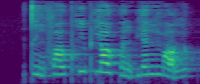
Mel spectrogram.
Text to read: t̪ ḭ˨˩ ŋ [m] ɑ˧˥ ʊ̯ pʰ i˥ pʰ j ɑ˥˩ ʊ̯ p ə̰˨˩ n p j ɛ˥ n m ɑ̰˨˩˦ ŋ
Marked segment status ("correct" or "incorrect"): incorrect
